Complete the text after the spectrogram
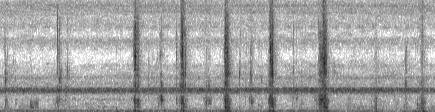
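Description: A man crunches on raw bitter melon close to the microphone.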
